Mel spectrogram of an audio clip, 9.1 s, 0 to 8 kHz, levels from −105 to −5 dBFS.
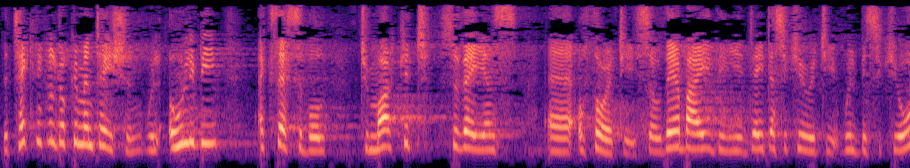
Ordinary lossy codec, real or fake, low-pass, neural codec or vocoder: MP3, 32 kbps; real; 7.2 kHz; none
